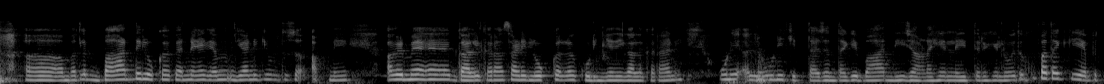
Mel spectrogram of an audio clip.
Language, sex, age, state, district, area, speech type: Dogri, female, 18-30, Jammu and Kashmir, Kathua, urban, spontaneous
